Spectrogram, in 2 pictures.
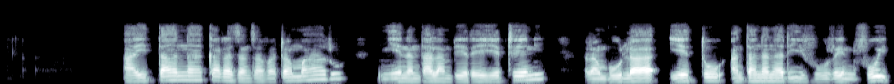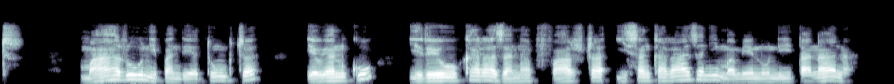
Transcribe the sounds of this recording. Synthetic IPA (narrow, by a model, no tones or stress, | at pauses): aɦit̪anəkaɾazanzavaʈ͡ʂəmaɾu | nienand̪alambeɾeɦeʈ͡ʂeni | rambuləet̪uant̪ananəɾivuɾeniv̥uiʈ͡ʂə̥ | maɾunipand̪eat̪uŋɡuʈ͡ʂə | ewianiku | iɾekaɾazanapiv̥aɾuʈ͡ʂəisaŋkaɾazanimamenunit̪ananə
